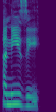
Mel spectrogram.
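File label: "uneasy", US English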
